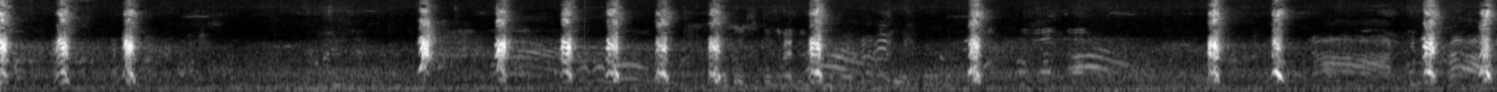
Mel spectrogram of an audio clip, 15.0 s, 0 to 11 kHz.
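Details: Shetland Sheepdog Sian barking during a first training lesson in 2023. Short, sharp yaps come every second or so, about fifteen in all, with faint whines, quiet human voices and low room noise underneath.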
